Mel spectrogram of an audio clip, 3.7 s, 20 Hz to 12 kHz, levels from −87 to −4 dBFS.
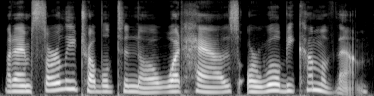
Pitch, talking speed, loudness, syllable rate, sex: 200 Hz, 225 wpm, -17 LUFS, 5.3 syllables/s, female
